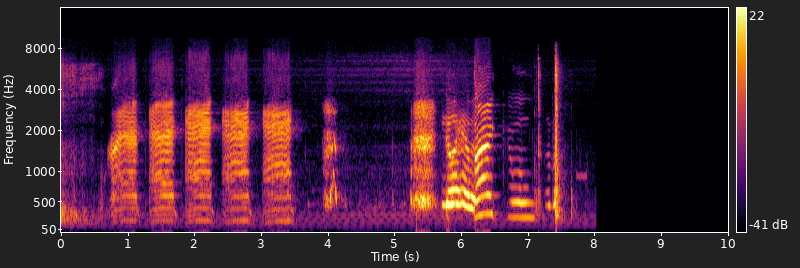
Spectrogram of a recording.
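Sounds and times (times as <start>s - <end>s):
duck quacking: 0.7s - 3.6s
speech: 6.2s - 7.2s.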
